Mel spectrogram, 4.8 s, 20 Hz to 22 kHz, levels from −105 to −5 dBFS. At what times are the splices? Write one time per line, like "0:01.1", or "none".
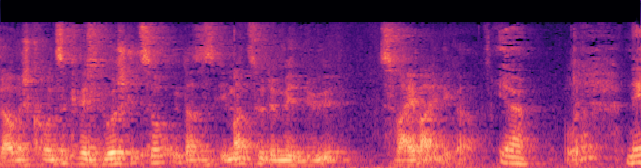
none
